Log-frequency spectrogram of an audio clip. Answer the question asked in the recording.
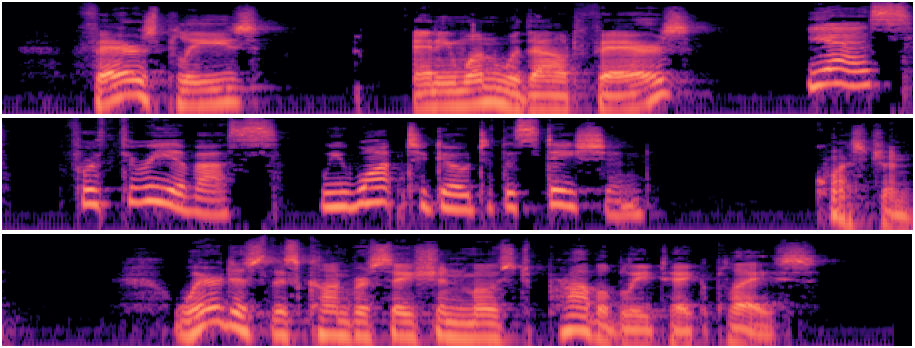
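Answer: On a bus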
